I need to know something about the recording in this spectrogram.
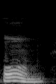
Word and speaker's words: Om: man dome only because the three letters a you an mmm pronouncing combination as ohm may well be generalized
